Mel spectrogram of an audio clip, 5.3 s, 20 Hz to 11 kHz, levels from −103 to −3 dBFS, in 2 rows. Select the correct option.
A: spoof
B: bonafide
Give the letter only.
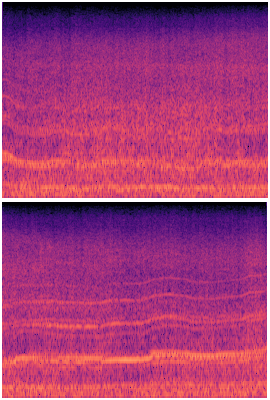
B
